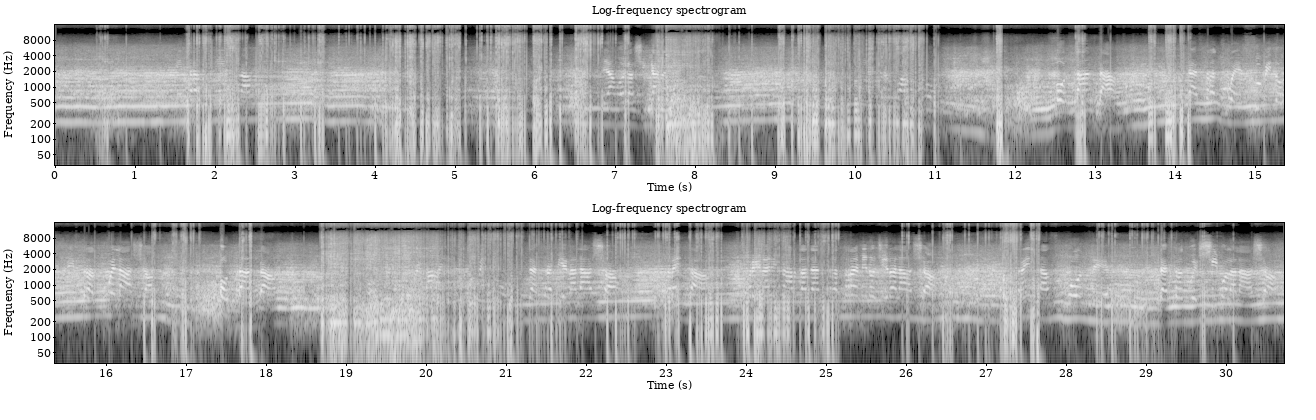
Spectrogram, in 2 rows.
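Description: Renault Clio Williams rally car's 2.0-litre four-cylinder engine heard from inside the cabin at full stage pace. It revs up through the gears in rising sweeps and drops off sharply several times as the driver lifts and brakes for corners.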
